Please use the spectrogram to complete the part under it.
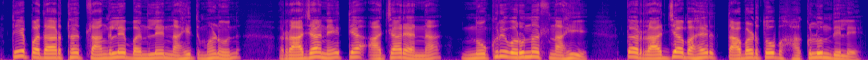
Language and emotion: Marathi, neutral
